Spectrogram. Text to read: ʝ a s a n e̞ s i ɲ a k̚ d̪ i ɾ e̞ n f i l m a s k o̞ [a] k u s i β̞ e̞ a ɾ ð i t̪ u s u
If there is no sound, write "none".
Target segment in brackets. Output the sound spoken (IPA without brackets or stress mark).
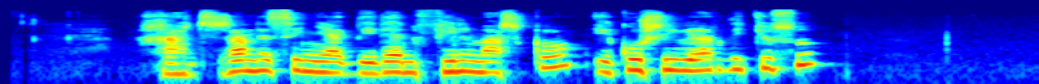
i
